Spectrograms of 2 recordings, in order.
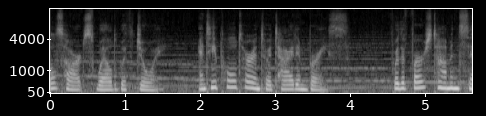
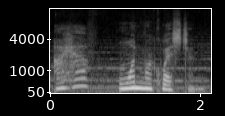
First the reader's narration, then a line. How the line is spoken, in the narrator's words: Hannah said hesitantly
